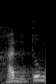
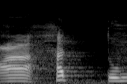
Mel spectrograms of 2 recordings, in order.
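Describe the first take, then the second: First: The middle sounds are pronounced separately. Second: The middle sounds are joined together. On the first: The speaker calls it wrong. "बहुत से लोग हद तुम पढ़ते तो हद तुम ये गलत है" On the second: The speaker calls it right. "ये जो हा है इसको आप ता से मिलाएंगे"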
